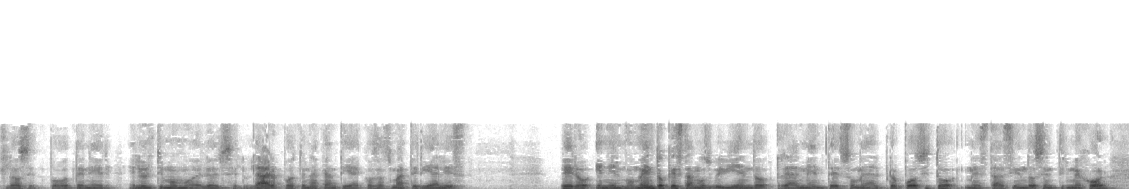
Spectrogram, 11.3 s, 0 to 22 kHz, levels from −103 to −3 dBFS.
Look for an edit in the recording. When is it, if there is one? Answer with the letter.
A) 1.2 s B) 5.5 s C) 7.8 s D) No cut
A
